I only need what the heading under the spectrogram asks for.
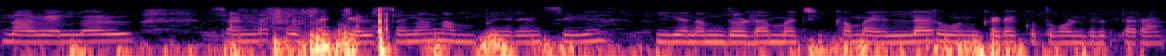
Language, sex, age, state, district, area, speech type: Kannada, female, 18-30, Karnataka, Koppal, urban, spontaneous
